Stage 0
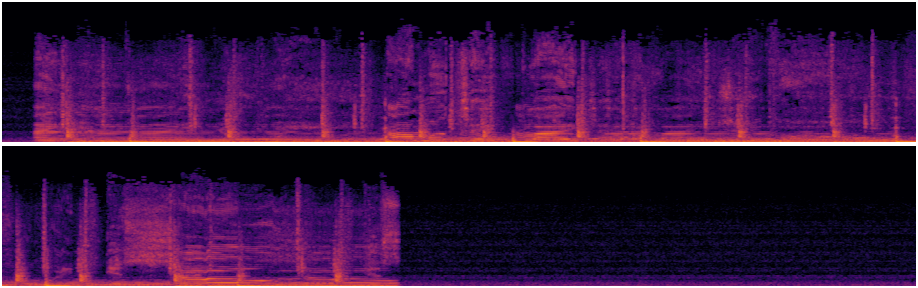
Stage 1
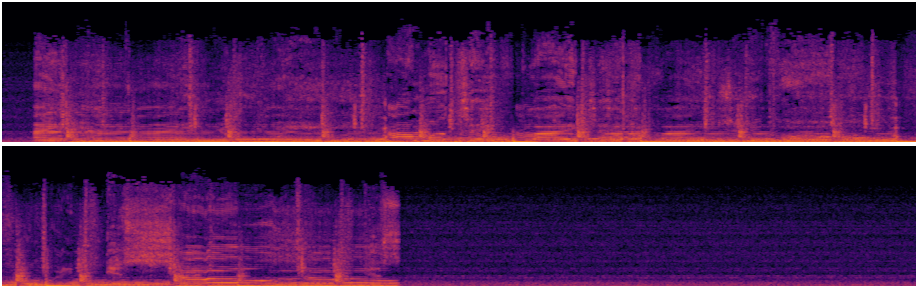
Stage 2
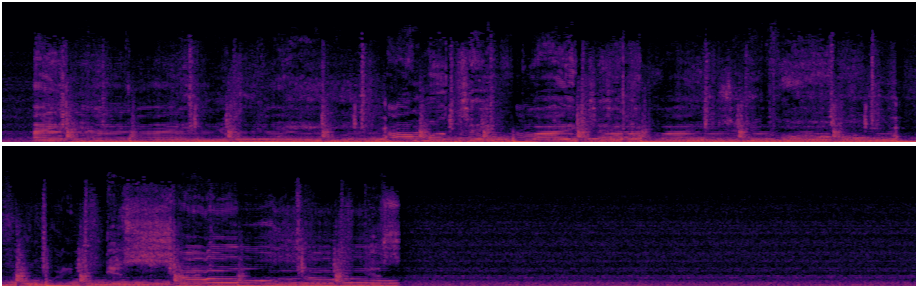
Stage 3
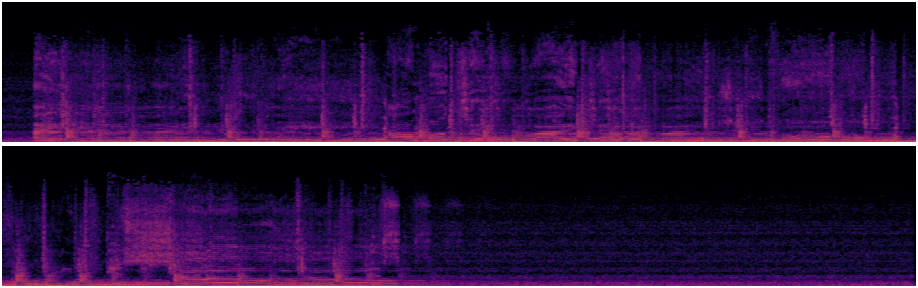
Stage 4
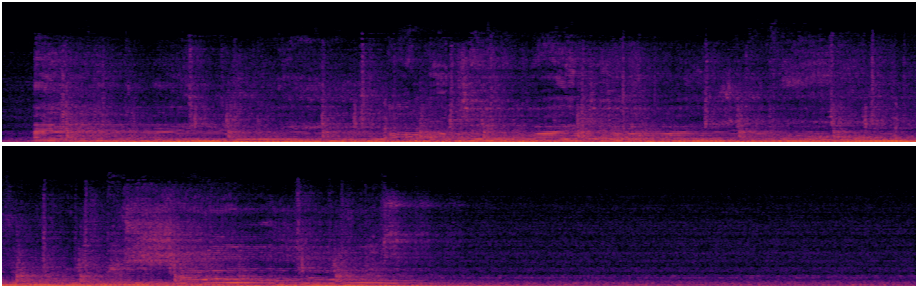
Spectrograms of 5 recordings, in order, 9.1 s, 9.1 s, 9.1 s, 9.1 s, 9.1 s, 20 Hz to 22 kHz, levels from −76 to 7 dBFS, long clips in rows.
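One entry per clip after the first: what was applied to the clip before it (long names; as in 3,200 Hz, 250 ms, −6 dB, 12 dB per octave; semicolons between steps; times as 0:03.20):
brickwall limiter −21 dBFS, peak gain reduction 9 dB; level +7.5 dB
downward compressor 2.5 to 1, threshold −26 dBFS, peak gain reduction 6.5 dB; level −6 dB
repeating echo 158 ms, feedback 47%, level −9.5 dB
convolution reverb RT60 1.4 s, pre-delay 4 ms, DRR −2 dB; level −1.5 dB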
